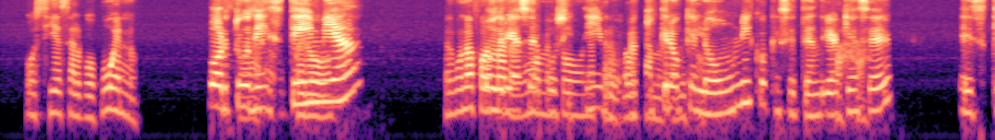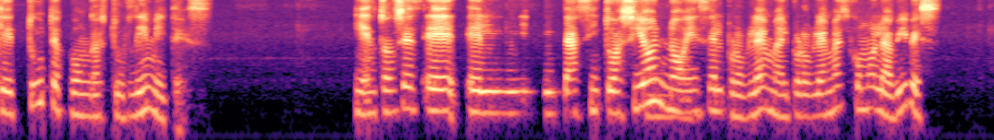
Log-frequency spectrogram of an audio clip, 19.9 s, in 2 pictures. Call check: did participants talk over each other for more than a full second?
Yes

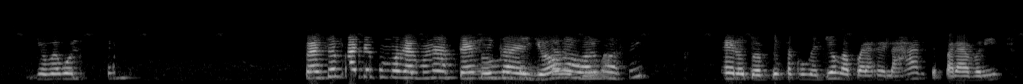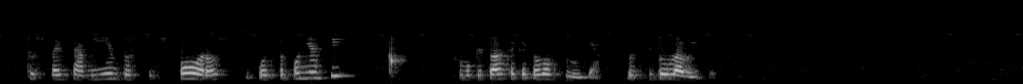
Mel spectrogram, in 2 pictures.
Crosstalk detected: Yes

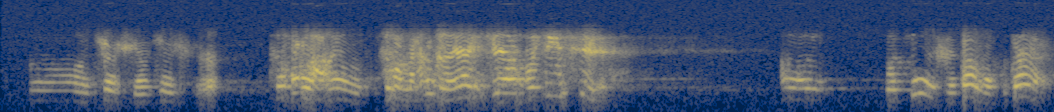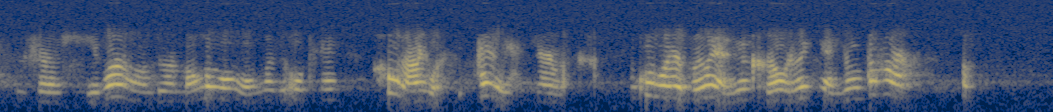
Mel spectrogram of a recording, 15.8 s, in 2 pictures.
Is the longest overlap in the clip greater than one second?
No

